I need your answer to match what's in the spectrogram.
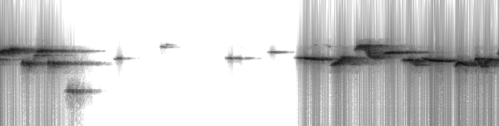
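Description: A Pied Bushchat sings a quick, high, whistled warble of rolling phrases that break off, with a short pause before a louder run of sweet notes.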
